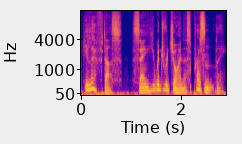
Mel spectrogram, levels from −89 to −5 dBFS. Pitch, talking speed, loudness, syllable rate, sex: 120 Hz, 185 wpm, -22 LUFS, 4.6 syllables/s, male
